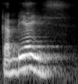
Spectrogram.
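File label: "cambiais", Spanish, La Plata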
